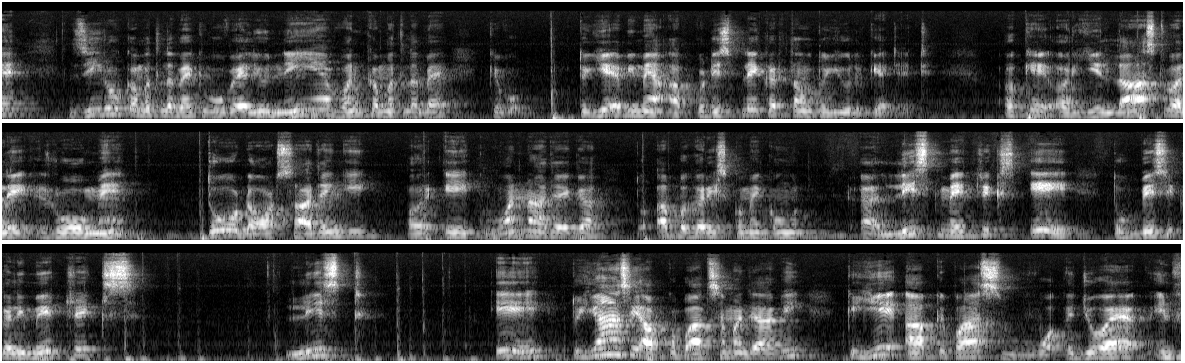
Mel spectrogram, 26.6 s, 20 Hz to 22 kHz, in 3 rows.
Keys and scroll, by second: 1.7-2.9 typing, 4.0 typing, 7.5-10.1 typing, 11.8-12.4 typing, 13.5 typing, 14.2 Return, 17.4-21.0 typing, 21.5 Return.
